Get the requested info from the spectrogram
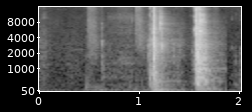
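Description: Cab door of a Bobcat E35 mini excavator being unlatched and swung open, with two sharp clunks about half a second apart, a little past the middle.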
